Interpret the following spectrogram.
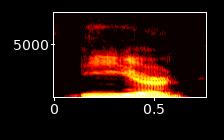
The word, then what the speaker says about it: beard: beginning I know that it's not bird it's beard I always forget that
